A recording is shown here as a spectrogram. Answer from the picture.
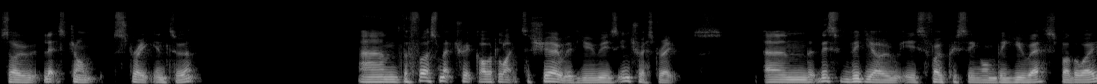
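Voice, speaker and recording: A man with a British accent at a fairly slow pace, medium pitch, ordinary pitch variation, and a dark, mellow tone against a quiet background. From UK. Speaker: crypto and finance YouTuber. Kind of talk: educational explainer with graphs. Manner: hesitant, many ums and uhs.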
